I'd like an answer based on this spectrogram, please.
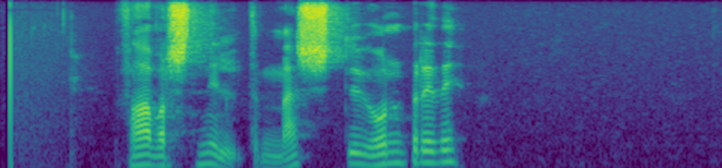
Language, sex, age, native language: Icelandic, male, 20-29, Icelandic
